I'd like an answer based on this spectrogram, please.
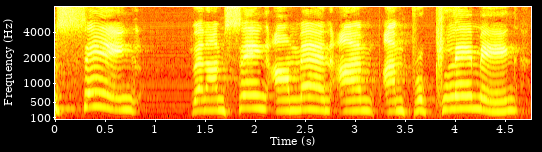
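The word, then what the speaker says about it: אמן: but faith begins we the word आमान which which is also pronounced S अमोना और आन सो ए्री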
